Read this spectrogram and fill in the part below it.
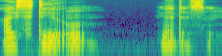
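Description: A man playing a seductive, embittered slum-born villain in a fantasy ASMR roleplay, speaking slowly and intimately in a breathy, gravelly half-whisper. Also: no room sound, studio quality, natural voice. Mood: bitter, intimate. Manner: slow, intimate, half-whispered, deliberate pauses.

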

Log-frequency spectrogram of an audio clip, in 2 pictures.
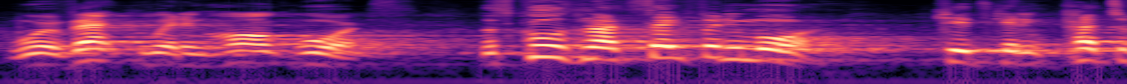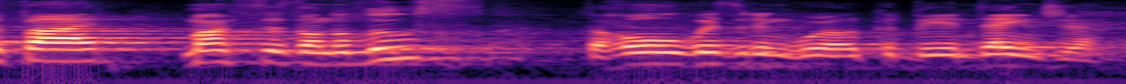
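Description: A man acts a brash wizard police chief in a stage comedy. The voice is high for a male, commanding and declamatory. It echoes in a large hall. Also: expressive, normal speed, natural voice. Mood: grave urgency. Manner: authoritative, declamatory. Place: live staged reading on a stage. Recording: reverberant hall.

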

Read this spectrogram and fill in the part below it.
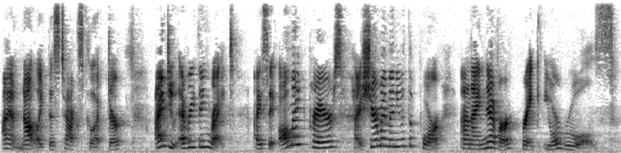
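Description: A proud, self-righteous church leader from a children's storybook, voiced by a woman, prays boastfully. The voice is high and measured, over faint background noise. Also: very animated, a bit bright, exaggerated voice, low-quality recording. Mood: smug.

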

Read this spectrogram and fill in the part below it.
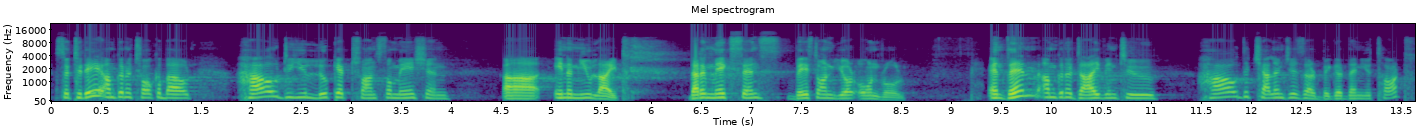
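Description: A man's voice: high-pitched, moderate pace, creaky, fairly bright tone. A man in his thirties giving a conference talk on stage, conversational and self-deprecating with light jokes. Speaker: conference speaker. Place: large conference hall on stage. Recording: reverberant hall.

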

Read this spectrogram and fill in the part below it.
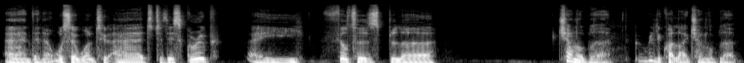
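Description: A man giving a casual step-by-step software tutorial in a measured, explanatory way. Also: medium pitch, animated, creaky, slightly rough.

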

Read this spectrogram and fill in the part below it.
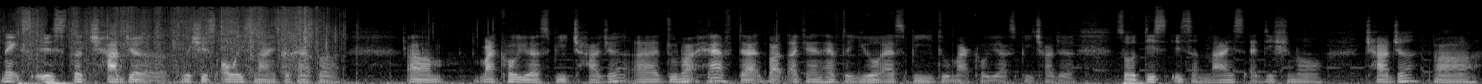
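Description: A man gives casual, halting unboxing commentary as a gadget reviewer. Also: fairly low pitch, steady tone. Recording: music playing behind the voice.

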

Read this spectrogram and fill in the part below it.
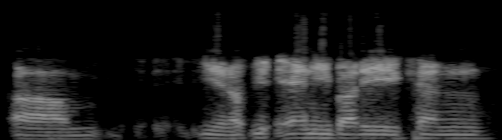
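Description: A man's voice: on the low side, little pitch movement, unhurried, no echo. A man on a tinny phone call, arguing his side in a hesitant, conciliatory, reasoning way. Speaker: caller. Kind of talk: phone argument, casual and conciliatory. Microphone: telephone. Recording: narrow, tinny phone line.

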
